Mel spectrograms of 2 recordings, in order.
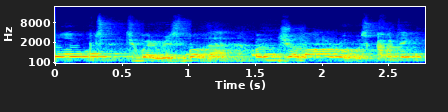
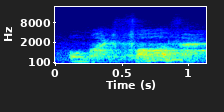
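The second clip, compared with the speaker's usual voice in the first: soft; 5 semitones lower, 8 dB quieter, faster than usual. Acted. Son speaks softly.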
